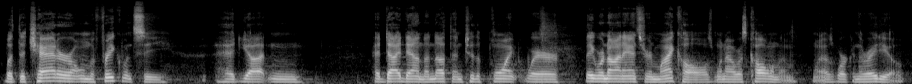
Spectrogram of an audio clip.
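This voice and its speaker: A man's voice: medium pitch, level tone, fairly quick. A middle-aged man, a pilot, recounting an experience informally in a plain-spoken, vivid way. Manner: plain-spoken, vivid, acts out quoted radio calls. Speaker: airline pilot giving a recollection. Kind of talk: informal spoken recollection of an event.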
